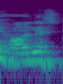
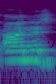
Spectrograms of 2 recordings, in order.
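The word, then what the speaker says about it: honest: पड़ेगा एन ऐसे ही हॉनेस्ट है लिखा हनेस्ट पढ़ते ऑनेस्ट है ऑनेस्ट से आएगा इसलिए हम लगाएंगे एन किसी बच्चे को अगर कहीं ना समझ में आए तो आप कमेंट कर सकते हैं।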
